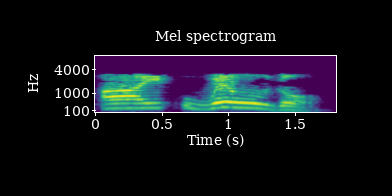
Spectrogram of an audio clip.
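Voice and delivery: slow, with "will" drawn out and loud; stress on WILL. Shown as a demonstration. Preacher showing the bride was positive, stress on "will". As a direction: lean long and hard on "will", then let "go" fall. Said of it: "laying the emphasis on the will".

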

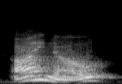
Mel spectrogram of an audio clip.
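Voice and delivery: "I" punched high, falling into "know"; emphatic high "I" to put the speaker first; stress on I. Shown as a demonstration. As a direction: lean hard on the word "I". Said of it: "so she starts with herself".

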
